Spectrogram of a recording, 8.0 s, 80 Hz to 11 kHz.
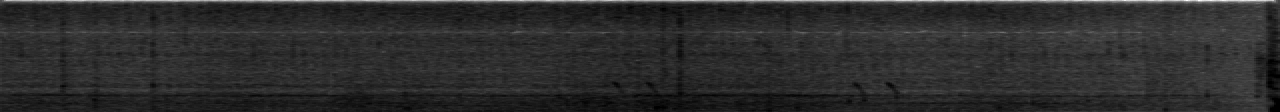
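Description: Argo Frontier 8x8 amphibious vehicle's V-twin engine running faintly and steadily as it drives.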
